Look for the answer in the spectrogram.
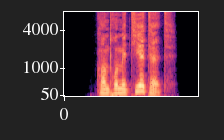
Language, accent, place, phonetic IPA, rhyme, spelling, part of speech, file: German, Germany, Berlin, [kɔmpʁomɪˈtiːɐ̯tət], -iːɐ̯tət, kompromittiertet, verb, De-kompromittiertet.ogg
- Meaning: inflection of kompromittieren: 1. second-person plural preterite 2. second-person plural subjunctive II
